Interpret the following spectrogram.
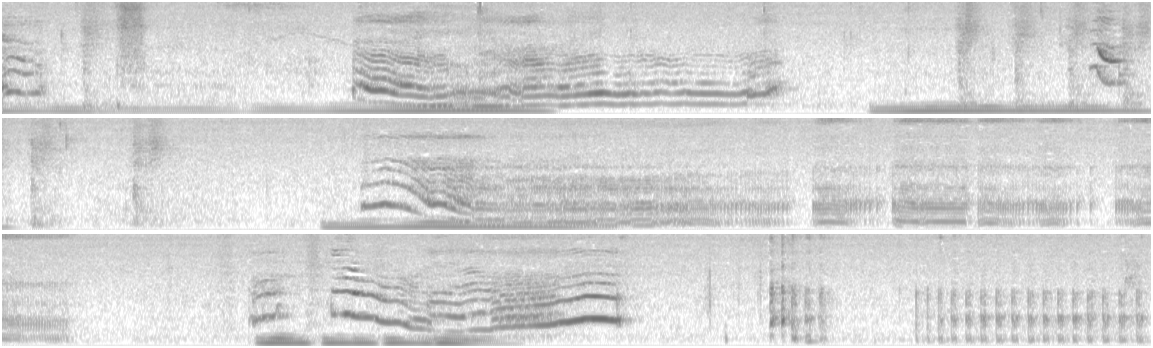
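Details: Peka-Poms, tiny five-pound dogs irritated by another dog indoors, give deep steady growls lasting a second or two, broken by sliding, whiny cries that climb and dip in pitch; quiet gaps separate the bursts.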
